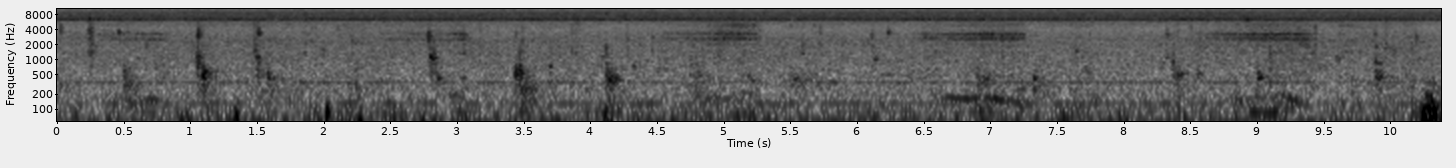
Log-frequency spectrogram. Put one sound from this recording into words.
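Wind blows across the open water.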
